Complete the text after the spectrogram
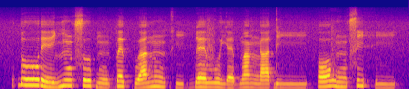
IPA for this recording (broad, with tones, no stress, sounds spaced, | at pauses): ɗ oː˦ ɾ eː˨ ɲ ũ˦ s ʊ˦ ɓ ũ˨ p ɛ˦ kʷ a˨˦ n ũ˦˨ kʰ iː˨ ɡ͡b ɛ˦ v ʊ˦˨ j ɛ˨ b ã˦ ŋ a˦ ɗ iː˦ | ɔ˨˦ v ũ˨ s i˦ h i˨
